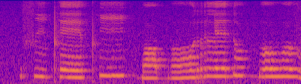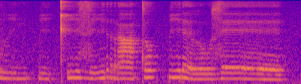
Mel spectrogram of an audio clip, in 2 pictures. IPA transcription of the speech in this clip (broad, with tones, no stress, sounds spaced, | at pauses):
f i˨ pʰ eː˨ pʰ iː˦ ɡ͡b ɔ˨ b oː˨˦ r l ɪ˦ ɗ u˦ ɡ͡b o˦ w ʊ˦ v i˨ ŋ k͡p i˨ kʼ i˦ z i˨˦ r ã˨ t ʊ˦ k͡p i˦ ɾ ɪ˨ l u˨ z eː˦˨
